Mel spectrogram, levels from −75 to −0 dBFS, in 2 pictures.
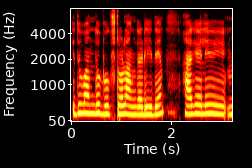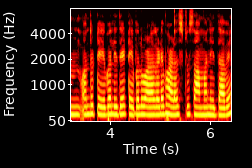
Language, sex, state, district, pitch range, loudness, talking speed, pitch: Kannada, female, Karnataka, Bidar, 205-225 Hz, -16 LUFS, 130 wpm, 215 Hz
